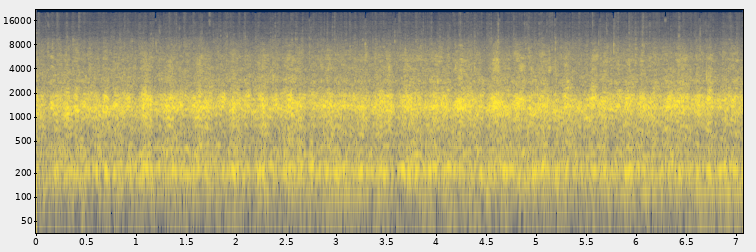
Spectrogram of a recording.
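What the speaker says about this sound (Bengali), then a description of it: "অরিজিনাল খাকি ক্যাম্পেল হাঁস।" Khaki Campbell ducks quacking at feeding time in the evening, a dense, continuous chorus of loud nearby quacks from a flock.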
